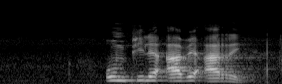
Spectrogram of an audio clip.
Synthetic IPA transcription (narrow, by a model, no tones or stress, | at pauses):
ʊm̩pʰilɛʔabɛʔarɪ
